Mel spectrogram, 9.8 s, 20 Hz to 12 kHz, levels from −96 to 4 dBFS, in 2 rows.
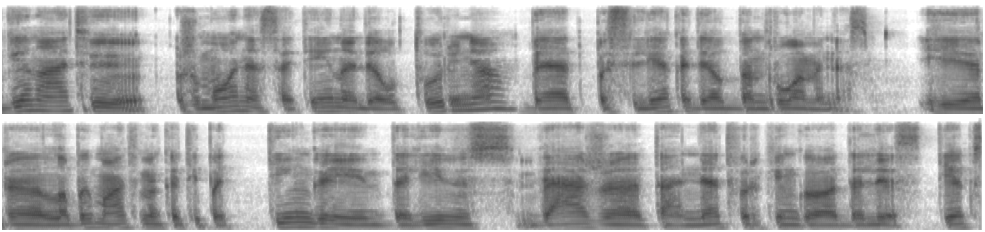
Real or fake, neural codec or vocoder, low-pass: real; none; 9.9 kHz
